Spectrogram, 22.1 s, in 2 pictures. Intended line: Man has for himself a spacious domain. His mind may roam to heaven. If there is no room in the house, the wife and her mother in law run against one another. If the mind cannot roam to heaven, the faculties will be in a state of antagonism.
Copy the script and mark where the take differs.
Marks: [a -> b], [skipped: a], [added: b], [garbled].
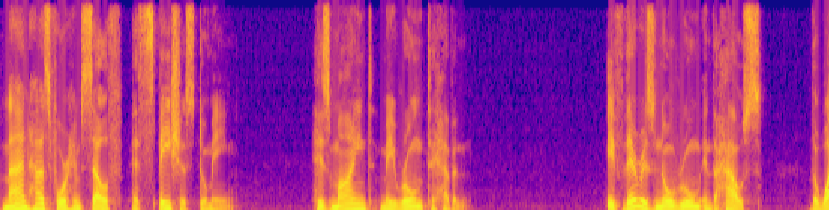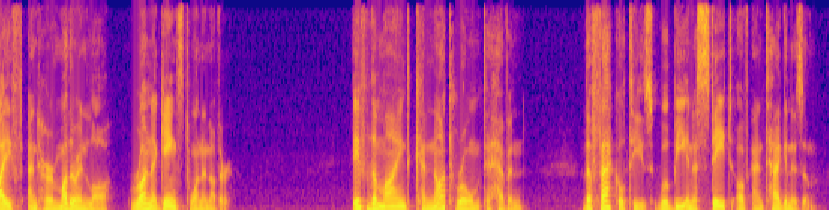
Man has for himself a spacious domain. His mind may roam to heaven. If there is no room in the house, the wife and her mother in law run against one another. If the mind cannot roam to heaven, the faculties will be in a state of antagonism.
